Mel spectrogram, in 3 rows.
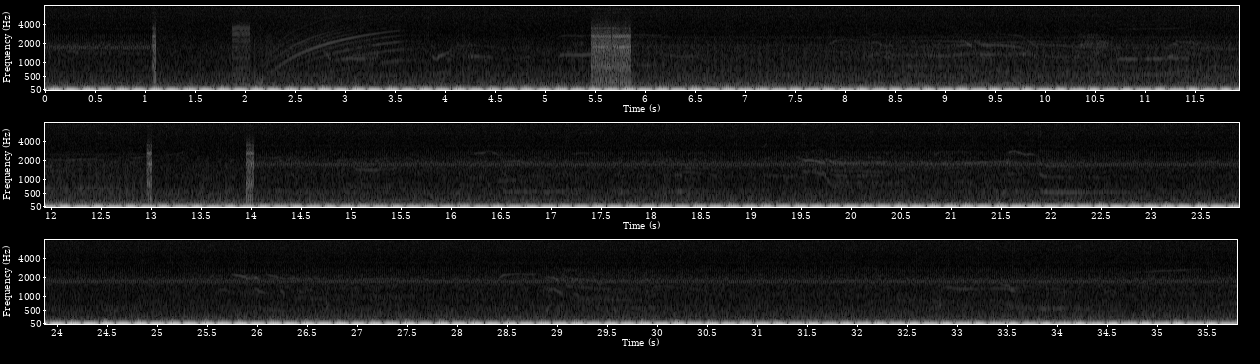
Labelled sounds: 8.1	12.3	killer whale, Bigg's (transient), 0.52 to 5.1 kHz
19.3	23.5	killer whale, Bigg's (transient), 0.31 to 2.6 kHz
28.6	31.0	killer whale, Bigg's (transient), 0.52 to 2.8 kHz
32.6	34.5	killer whale, Bigg's (transient), 0.42 to 1.6 kHz

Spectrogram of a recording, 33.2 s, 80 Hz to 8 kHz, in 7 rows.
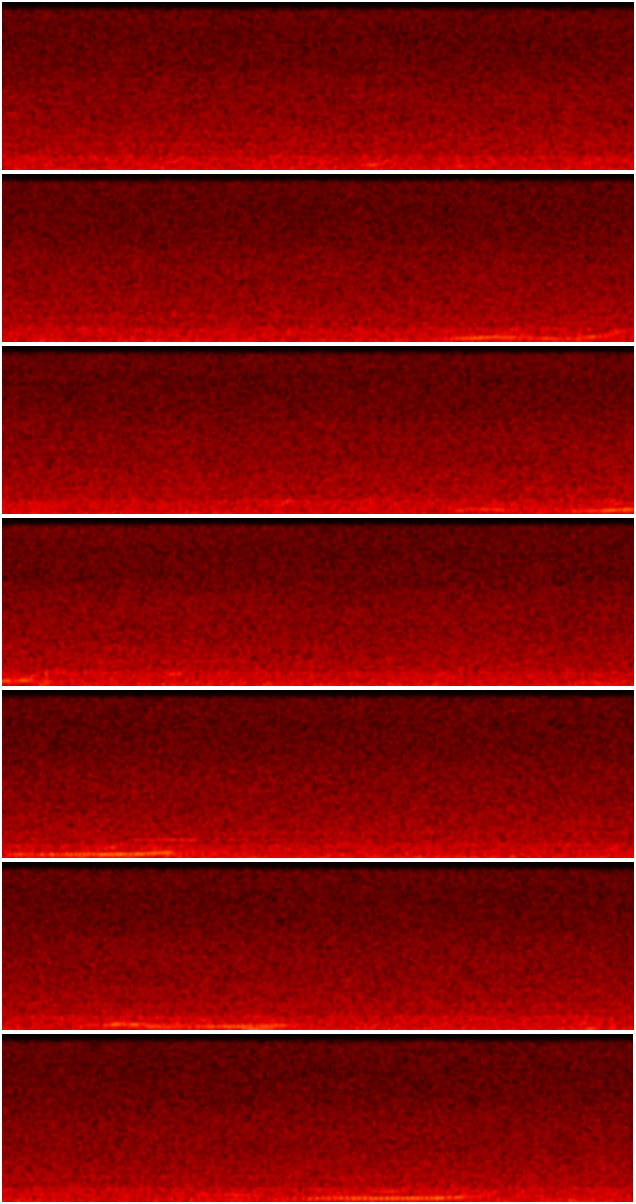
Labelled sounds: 19.9	20.3	humpback whale, 0.93 to 0.99 kHz

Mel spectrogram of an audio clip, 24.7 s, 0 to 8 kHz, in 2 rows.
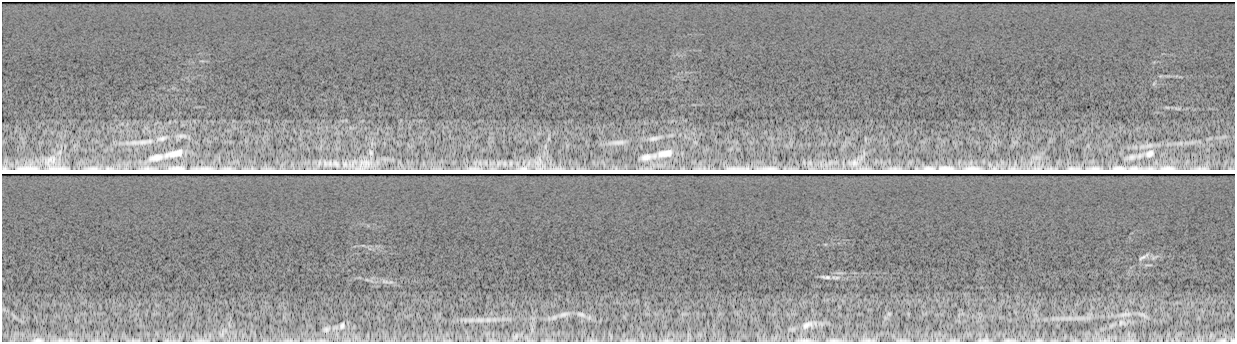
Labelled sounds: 6.7	7.0	humpback whale, 2.2 to 2.4 kHz
11.6	11.9	humpback whale, 0.99 to 2.2 kHz
15.8	16.3	humpback whale, 0.90 to 2.3 kHz
20.5	20.8	humpback whale, 1.1 to 1.3 kHz
23.6	23.9	humpback whale, 1.2 to 2.0 kHz

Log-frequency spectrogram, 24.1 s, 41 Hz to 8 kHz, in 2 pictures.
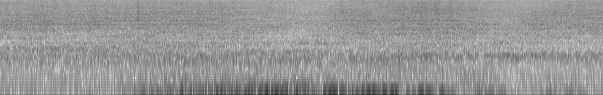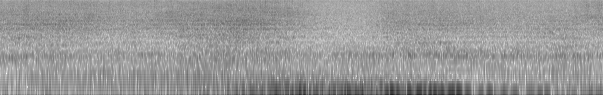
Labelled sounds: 0.1	0.4	vessel noise, 2.2 to 2.4 kHz
5.2	5.5	vessel noise, 2.9 to 3.1 kHz

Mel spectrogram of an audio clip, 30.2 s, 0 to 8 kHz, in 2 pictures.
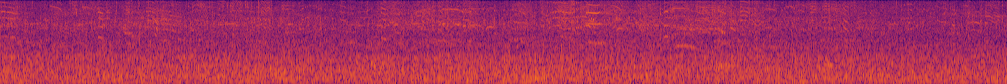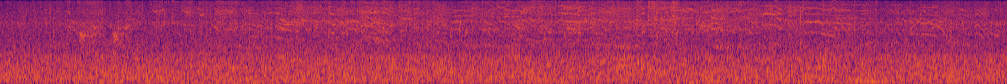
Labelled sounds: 0.0	0.3	Pacific white-sided dolphin, 4.8 to 6.4 kHz
2.3	2.8	Pacific white-sided dolphin, 2.4 to 4.7 kHz
3.1	3.6	Pacific white-sided dolphin, 3.1 to 6.2 kHz
5.1	5.4	Pacific white-sided dolphin, 4.8 to 6.5 kHz
6.5	7.5	Pacific white-sided dolphin, 4.9 to 7.9 kHz
8.2	9.1	Pacific white-sided dolphin, 1.6 to 7.4 kHz
10.0	11.2	Pacific white-sided dolphin, 1.2 to 6.3 kHz
12.1	12.4	Pacific white-sided dolphin, 6.7 to 7.1 kHz
17.3	18.7	Pacific white-sided dolphin, 2.5 to 5.7 kHz
19.2	20.8	Pacific white-sided dolphin, 2.4 to 7.9 kHz
21.7	23.9	Pacific white-sided dolphin, 2.5 to 8.0 kHz
24.3	24.6	Pacific white-sided dolphin, 1.4 to 1.5 kHz
25.1	29.3	Pacific white-sided dolphin, 1.9 to 8.0 kHz

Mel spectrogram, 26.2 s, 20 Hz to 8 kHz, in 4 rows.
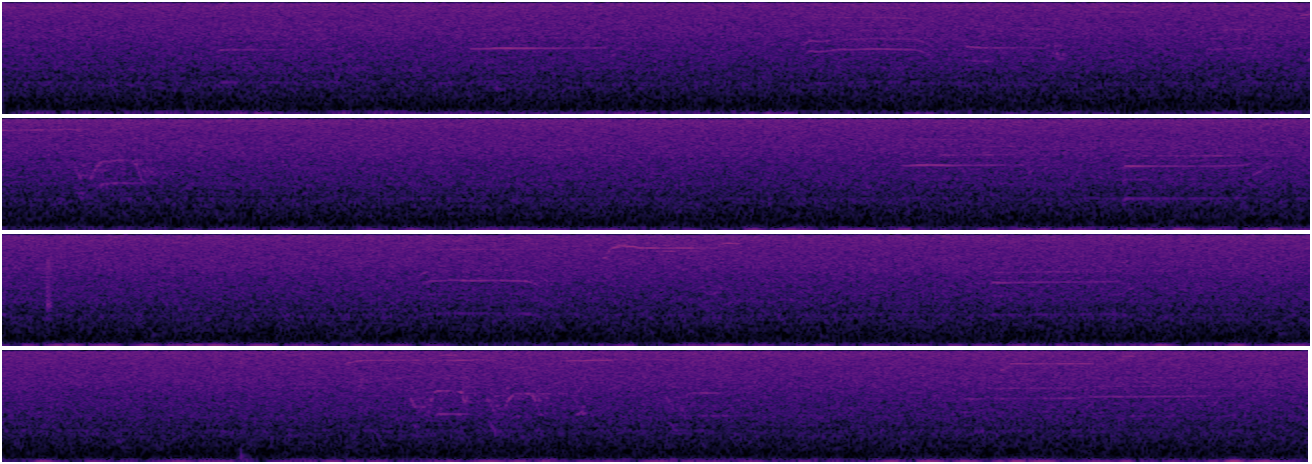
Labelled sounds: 2.3	2.8	killer whale, northern resident, G clan, call N24ii, 2.3 to 2.5 kHz
4.0	5.1	killer whale, northern resident, G clan, call N24ii, 2.1 to 2.6 kHz
6.0	6.3	killer whale, northern resident, G clan, 2.3 to 2.4 kHz
6.5	6.8	killer whale, northern resident, G clan, call N23i, 5.7 to 6.0 kHz
11.0	11.4	killer whale, northern resident, G clan, 2.3 to 2.4 kHz
12.1	12.4	killer whale, northern resident, G clan, 2.2 to 2.3 kHz
15.2	15.8	killer whale, northern resident, G clan, 0.80 to 2.5 kHz
16.1	16.6	killer whale, northern resident, G clan, 5.5 to 6.1 kHz
18.0	18.5	killer whale, northern resident, G clan, 2.2 to 2.4 kHz
21.4	21.7	killer whale, northern resident, G clan, 6.0 to 6.2 kHz
22.4	22.7	killer whale, northern resident, G clan, 6.0 to 6.3 kHz
24.6	25.6	killer whale, northern resident, G clan, 2.3 to 5.7 kHz

